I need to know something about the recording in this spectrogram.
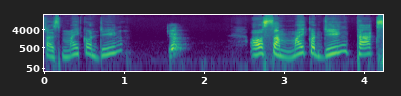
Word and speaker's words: Michael Ding: So his correct name is pronounced as Michael Ding?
